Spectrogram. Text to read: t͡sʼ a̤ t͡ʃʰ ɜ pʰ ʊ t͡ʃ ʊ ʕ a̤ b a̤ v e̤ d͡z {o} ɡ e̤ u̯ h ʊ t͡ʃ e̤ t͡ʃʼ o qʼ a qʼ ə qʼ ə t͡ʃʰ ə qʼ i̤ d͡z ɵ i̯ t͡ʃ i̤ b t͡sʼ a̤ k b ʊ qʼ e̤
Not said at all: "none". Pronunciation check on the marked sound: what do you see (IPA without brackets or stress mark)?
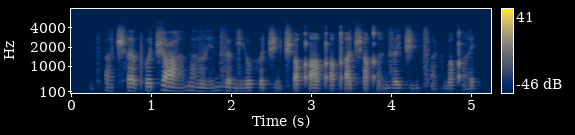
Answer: ɵ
